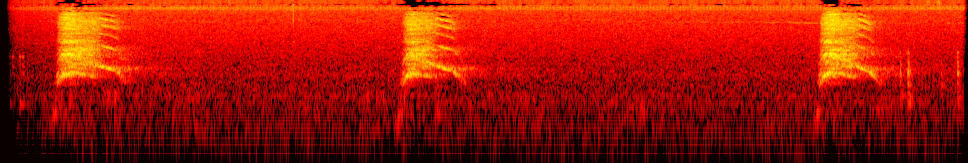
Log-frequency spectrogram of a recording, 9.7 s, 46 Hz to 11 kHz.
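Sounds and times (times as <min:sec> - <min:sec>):
fox barking: 0:00.5 - 0:01.4, 0:04.0 - 0:04.8, 0:08.2 - 0:08.9.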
